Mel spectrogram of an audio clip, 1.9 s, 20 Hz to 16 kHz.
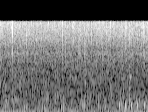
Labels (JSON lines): {"label": "biophony, squirrelfish (Holocentrus)", "recorder": "SoundTrap 300"}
